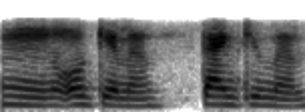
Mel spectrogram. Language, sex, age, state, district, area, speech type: Tamil, female, 18-30, Tamil Nadu, Viluppuram, urban, conversation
